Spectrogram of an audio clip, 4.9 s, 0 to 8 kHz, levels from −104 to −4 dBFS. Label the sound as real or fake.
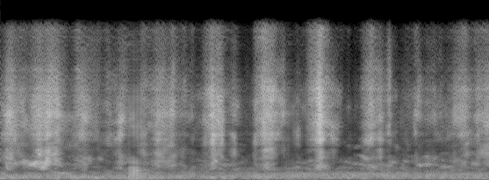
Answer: fake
